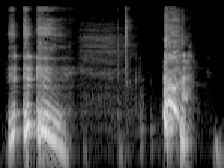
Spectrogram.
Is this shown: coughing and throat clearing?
yes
